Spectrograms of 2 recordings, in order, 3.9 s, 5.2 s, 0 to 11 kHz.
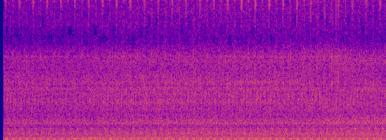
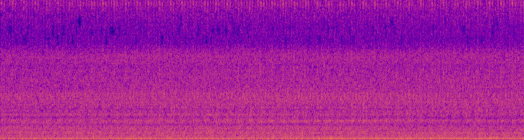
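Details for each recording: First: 2006 Ford Focus has a hard start and a lumpy, shaking idle pulsing 3–4 times a second despite new plug wires and a new coil pack. Pushing the coil pack connector smooths it; a broken wire and contact in that connector cause the misfire. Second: 2006 Ford Focus after hard starting and bad engine shaking, with new coil pack, spark plug cables and a connector replaced: even, steady low hum with no stumbles or dropouts, engine now idling smoothly and healthy.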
